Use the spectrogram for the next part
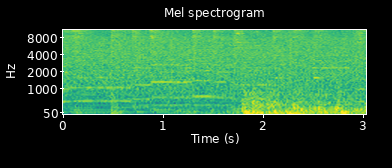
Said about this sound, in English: I hear the thunder, but I don't see any lightning or something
